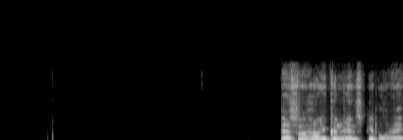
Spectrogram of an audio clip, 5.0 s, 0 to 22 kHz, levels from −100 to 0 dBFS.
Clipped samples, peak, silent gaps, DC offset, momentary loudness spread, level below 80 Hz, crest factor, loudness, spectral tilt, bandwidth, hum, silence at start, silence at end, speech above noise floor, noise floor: under 0.1%; -12 dBFS; none; under 0.1%; 5 LU; -64 dBFS; 20 dB; -27 LUFS; -6 dB/octave; 12.5 kHz; 50 Hz at -60 dBFS; 3.5 s; 0 s; over 64 dB; under -90 dBFS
